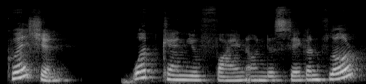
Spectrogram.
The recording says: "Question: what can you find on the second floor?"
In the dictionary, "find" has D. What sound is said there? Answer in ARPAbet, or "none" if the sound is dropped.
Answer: D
